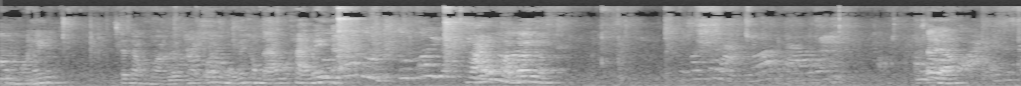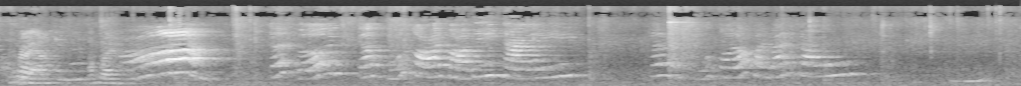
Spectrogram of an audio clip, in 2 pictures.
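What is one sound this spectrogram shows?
Several women talk and laugh nearby in a lively conversation.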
